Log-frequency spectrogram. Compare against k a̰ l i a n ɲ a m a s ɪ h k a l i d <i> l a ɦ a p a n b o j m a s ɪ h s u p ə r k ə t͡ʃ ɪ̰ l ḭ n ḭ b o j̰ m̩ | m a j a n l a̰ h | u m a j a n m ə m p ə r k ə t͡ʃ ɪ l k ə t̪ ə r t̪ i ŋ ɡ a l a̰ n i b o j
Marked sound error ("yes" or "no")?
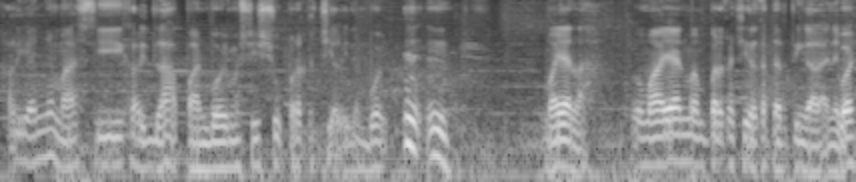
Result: no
